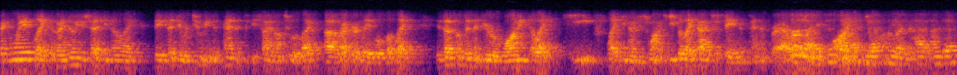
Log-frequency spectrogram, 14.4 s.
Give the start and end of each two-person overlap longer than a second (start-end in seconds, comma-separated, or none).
11.8-13.7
